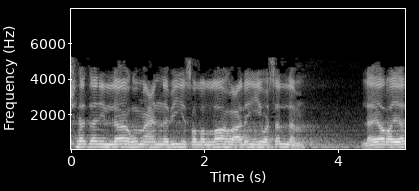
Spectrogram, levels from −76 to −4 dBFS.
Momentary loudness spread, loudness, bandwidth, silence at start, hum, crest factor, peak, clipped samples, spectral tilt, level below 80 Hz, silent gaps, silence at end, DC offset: 17 LU; -16 LUFS; 5.4 kHz; 0 s; none; 14 dB; -2 dBFS; under 0.1%; -12 dB/octave; -58 dBFS; none; 0 s; under 0.1%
